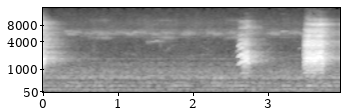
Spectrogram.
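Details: Pantanal, Brazil: a hyacinth macaw's harsh squawk at the start, then a long pause before two more raspy calls, the last louder and longer.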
